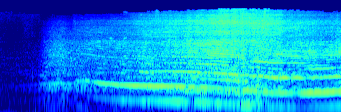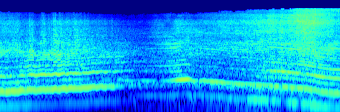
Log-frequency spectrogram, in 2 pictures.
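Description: Superstock racing motorcycle at speed on a road course. The engine note fades in over the first second, then falls and climbs in pitch several times as the bike is ridden hard through bends, easing off briefly around two thirds of the way through.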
